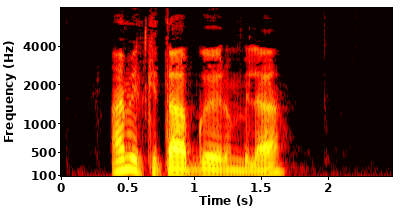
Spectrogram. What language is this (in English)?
Burushaski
